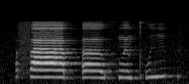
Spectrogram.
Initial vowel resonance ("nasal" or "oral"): oral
